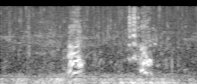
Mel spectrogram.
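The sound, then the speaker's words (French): A dog named Sam barks twice at a river with very low water, about a second apart, each bark short and fairly loud, over a steady low rumble like an engine or moving water. “Et tu vas remonter des bottes à force d'aboyer.”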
